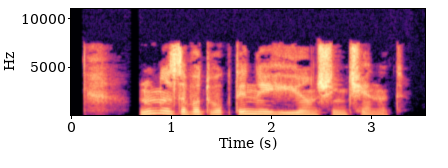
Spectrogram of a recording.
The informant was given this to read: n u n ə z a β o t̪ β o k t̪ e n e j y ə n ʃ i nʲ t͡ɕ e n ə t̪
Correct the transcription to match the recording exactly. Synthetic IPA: n u n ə z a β o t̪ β o k t̪ e n e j y ə n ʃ i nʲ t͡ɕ e n ə t̪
